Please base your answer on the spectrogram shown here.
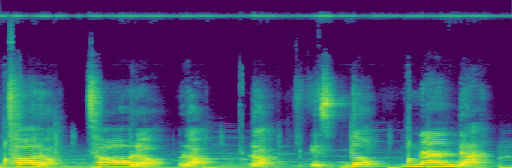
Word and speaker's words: nada: Es do, nada, nara. ¿Sí ven la diferencia? Nada es lo correcto, nara es incorrecto.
